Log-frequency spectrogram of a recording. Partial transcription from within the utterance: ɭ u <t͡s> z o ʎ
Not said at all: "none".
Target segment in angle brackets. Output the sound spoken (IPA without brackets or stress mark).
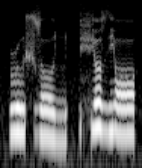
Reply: ʃ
